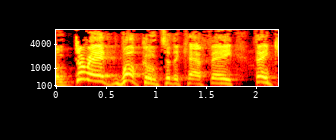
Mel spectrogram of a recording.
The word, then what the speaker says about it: Durran: Durran, welcome to the cafe. Thank you so much. Am I pronouncing your name correctly? Yes, sir. Like Durran. That's right. Durran.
